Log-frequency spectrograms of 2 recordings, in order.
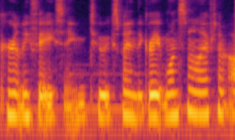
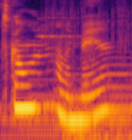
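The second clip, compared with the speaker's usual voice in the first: plain reading voice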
